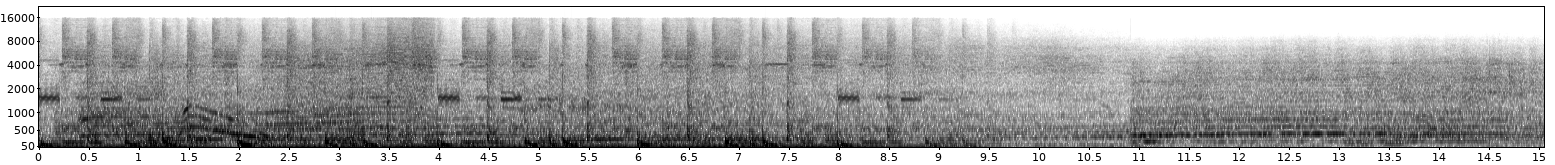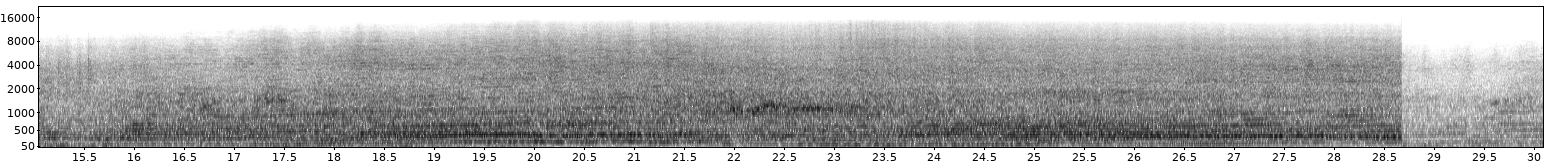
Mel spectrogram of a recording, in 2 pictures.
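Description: Electronic music with a steady beat for roughly the first ten seconds, then racing kart engines: several karts' engines revving up and down together as they take the corners. Near the end the engine sound drops suddenly in level and carries on more quietly.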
